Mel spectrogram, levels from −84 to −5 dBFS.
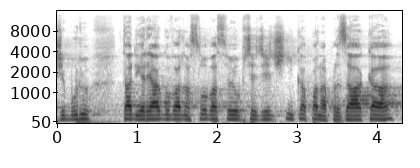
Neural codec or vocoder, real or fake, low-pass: vocoder, 44.1 kHz, 128 mel bands every 256 samples, BigVGAN v2; fake; 14.4 kHz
